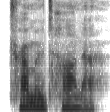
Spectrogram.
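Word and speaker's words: Tramuntana: Traotana.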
